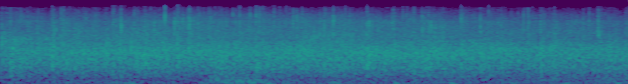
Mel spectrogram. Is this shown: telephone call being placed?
no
